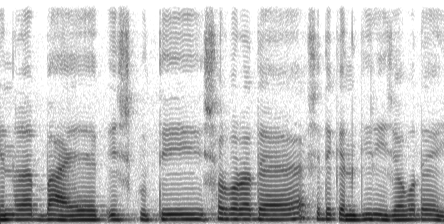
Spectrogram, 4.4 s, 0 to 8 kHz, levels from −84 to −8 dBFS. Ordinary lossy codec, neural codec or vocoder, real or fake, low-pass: none; none; real; none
